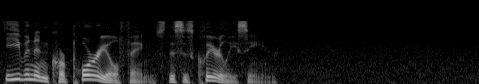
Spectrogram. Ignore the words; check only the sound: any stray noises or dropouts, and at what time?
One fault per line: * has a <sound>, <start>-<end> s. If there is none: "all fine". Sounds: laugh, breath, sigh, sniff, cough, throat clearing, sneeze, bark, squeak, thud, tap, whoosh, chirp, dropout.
all fine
